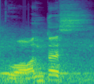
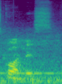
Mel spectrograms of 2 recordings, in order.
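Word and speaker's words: Qantas: Hey Tom, it is pronounced as quarters and I don't think anyone has pronounced it as quantus. No one really pronounces it that way. So pretty much uh we all know it's quarters.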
